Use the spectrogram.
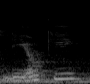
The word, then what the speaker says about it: gnocchi: Silent G's start all of those words, gnome, gnat, gnocchi.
